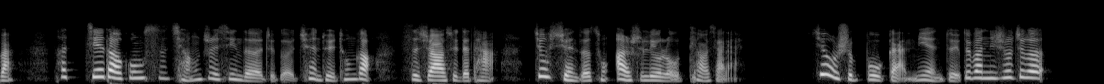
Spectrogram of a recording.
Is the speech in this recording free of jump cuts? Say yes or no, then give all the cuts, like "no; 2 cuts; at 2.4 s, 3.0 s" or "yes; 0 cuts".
no; 1 cut; at 9.6 s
